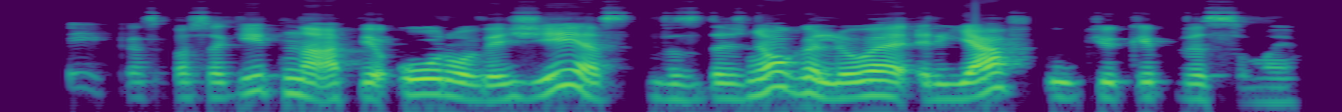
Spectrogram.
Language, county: Lithuanian, Marijampolė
